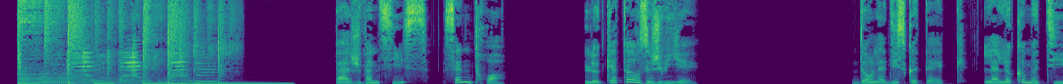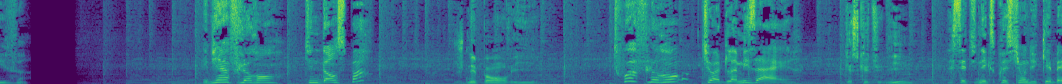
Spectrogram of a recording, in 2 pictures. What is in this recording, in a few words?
French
